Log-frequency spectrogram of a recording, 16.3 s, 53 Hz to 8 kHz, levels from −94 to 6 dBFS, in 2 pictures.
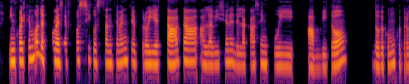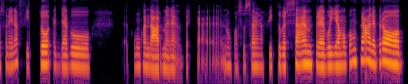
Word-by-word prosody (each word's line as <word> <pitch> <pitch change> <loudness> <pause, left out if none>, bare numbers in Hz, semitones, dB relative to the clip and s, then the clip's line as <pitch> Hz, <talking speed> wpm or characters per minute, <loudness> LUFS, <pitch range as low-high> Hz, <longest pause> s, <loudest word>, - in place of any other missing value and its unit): In 205 -1 +4
qualche 210 +3 +3
modo 265 0 +5
è 225 - -1
come 205 -2 +5
se 200 +1 -7
fossi 220 +1 -3
costantemente 195 +1 -4
proiettata, 180 +3 +3
alla 170 -1 -3
visione 195 +4 -6
della 160 -2 -5
casa 170 +3 -7
in 175 - -2
cui 155 -1 -7 0.3
abito, 155 - +1 0.4
dove 160 -3 -4
comunque 175 +2 -6
però 155 -1 -8
sono 160 0 -11
in 160 - -5
affitto, 175 -1 -1
e 160 -1 -14
devo 150 -1 -3 0.8
comunque 155 +1 -8
andarmene, 140 -1 0
perché 215 - -18
non 160 -3 -11
posso 145 0 -17
stare 155 0 -5
in 155 - -11
affitto 155 +2 -11
per 155 0 -2
sempre, 170 -2 +2
vogliamo 160 +1 0
comprare, 205 0 +1
però, 190 -4 +6
170 Hz, 135 wpm, -25 LUFS, 155-195 Hz, 0.8 s, però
